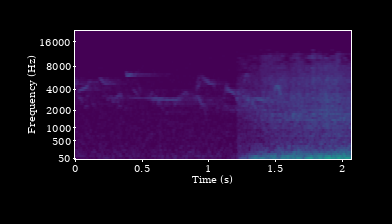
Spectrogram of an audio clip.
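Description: Faint bird chirps over near silence. About a second in, a deep rumble starts and swells steadily louder.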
